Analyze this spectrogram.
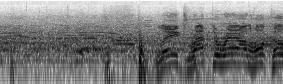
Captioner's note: crowd cheering; feet thudding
